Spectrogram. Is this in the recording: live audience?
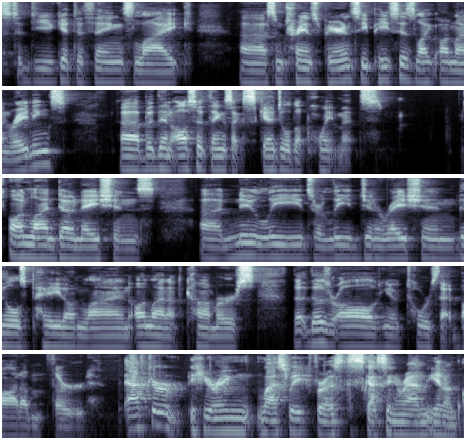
no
